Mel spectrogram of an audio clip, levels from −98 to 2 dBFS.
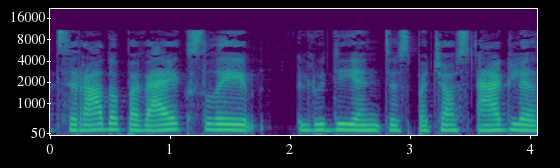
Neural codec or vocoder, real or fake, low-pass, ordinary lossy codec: none; real; 10.8 kHz; MP3, 48 kbps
